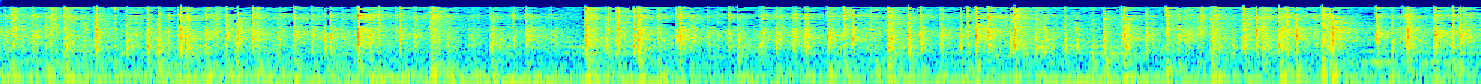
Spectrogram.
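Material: Plastic.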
